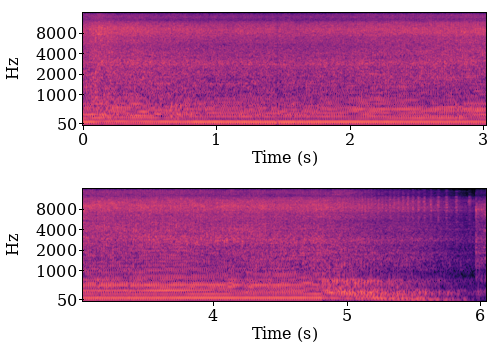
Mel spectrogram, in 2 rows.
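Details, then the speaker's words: Cheap Amazon 250cc dirt bike, stored five years, holds a steady high-rpm roar for five seconds then dies; throttle cable at carburetor top appears not seated, holding the quarter-turn throttle open and feeding extra fuel. "So, what's going on is it looks like where the uh where the throttle cable comes into the top of the carburetor, it looks like it's not seated right, which would be pulling pulling the the throttle, giving more fuel, making it run real, making it like scream."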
